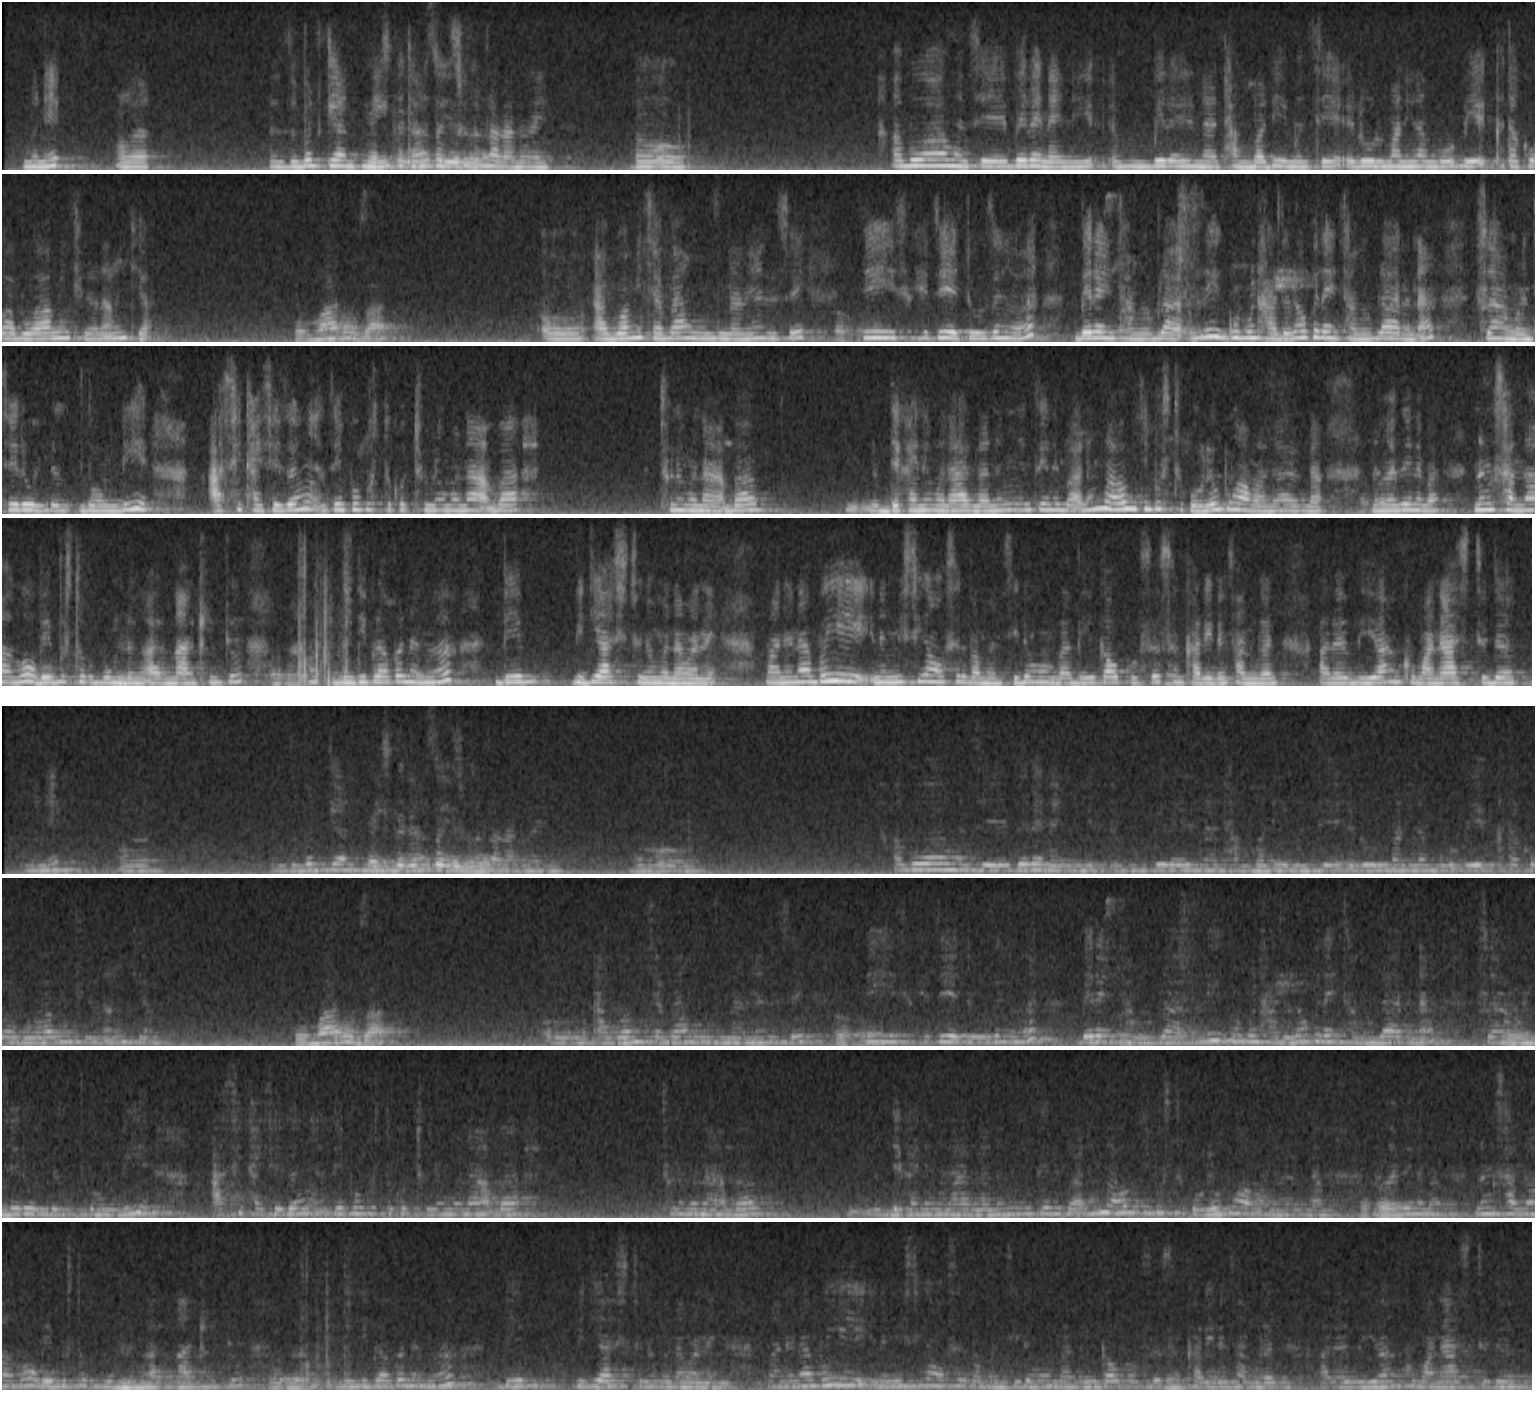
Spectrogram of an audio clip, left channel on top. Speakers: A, on the left; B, on the right.
A: माने ओ जोबोद गियाननि
B: एक्सपिरियेन्स
A: खोथाजों
B: जायो
A: सोलोंना
B: जोङो
A: लानो हायो
B: उम
A: औ औ आबौआ मोनसे बेरायनायनि बेरायनो थांबादि मोनसे रुल मानिनांगौ बे खोथाखौ आब'आ मिथिगोन ना मिथिया
B: मा रुलजा
A: अ आब'आ मिथियाबा आं बुंनानै होनसै
B: औ
A: जि
B: औ
A: जे थ जोंङो बेरायनो
B: ओ
A: थांङोब्ला माने गुबुन हादोराव बेरायनो थांङोब्ला आरो ना जोंहा
B: ओ
A: मोनसे रुल दं दंदि आसि थायसेजों जेबो बुस्थुखौ थुनो मोना बा थुनो मोना बा देखायनो मोना आरोना नों जेनेबा नों माबा बिदि बुस्थुखौनो बुंङा मानो आरो ना
B: ओ
A: नोंङो
B: ओ
A: जेनेबा नों साननो हागौ बे बुस्थु बुंदों
B: उम
A: आरो ना खिन्थु
B: ओ ओ
A: बिदि फोराबो नोङो बे बिदि आसि थुनो मोना माने मानोना बै नोंनि सिगाङाव सोरबा मानसि दंङ होनबा बियो गाव खौसो
B: ओ
A: सोंखारिदों
B: अ
A: सानगोन आरो बियो आंखौ मानो आसि थुदों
